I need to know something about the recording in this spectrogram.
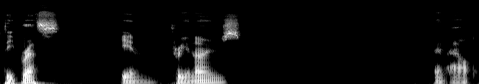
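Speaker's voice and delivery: hushed guiding voice for settling in; guided meditation. Acted. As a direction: ease the listener into stillness, gently.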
